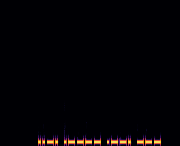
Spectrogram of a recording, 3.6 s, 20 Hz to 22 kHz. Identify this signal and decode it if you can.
Morse code, heard as a keyed tone, about 28 wpm, 700 Hz. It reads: F1PO
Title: DXCC-100 Call Signs - 4 Characters - 28wpm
